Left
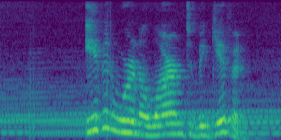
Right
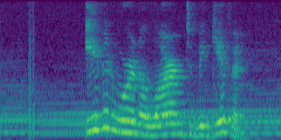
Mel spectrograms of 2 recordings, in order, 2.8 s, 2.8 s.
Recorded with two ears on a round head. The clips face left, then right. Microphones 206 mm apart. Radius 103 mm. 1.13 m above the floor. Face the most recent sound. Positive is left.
turn(degrees=0)  # may be behind; listen again after turning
